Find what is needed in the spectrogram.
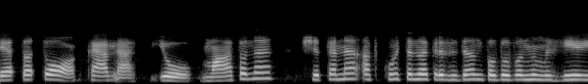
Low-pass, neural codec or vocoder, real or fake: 7.2 kHz; codec, 16 kHz, 0.5 kbps, FunCodec, trained on LibriTTS, 25 frames a second; fake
